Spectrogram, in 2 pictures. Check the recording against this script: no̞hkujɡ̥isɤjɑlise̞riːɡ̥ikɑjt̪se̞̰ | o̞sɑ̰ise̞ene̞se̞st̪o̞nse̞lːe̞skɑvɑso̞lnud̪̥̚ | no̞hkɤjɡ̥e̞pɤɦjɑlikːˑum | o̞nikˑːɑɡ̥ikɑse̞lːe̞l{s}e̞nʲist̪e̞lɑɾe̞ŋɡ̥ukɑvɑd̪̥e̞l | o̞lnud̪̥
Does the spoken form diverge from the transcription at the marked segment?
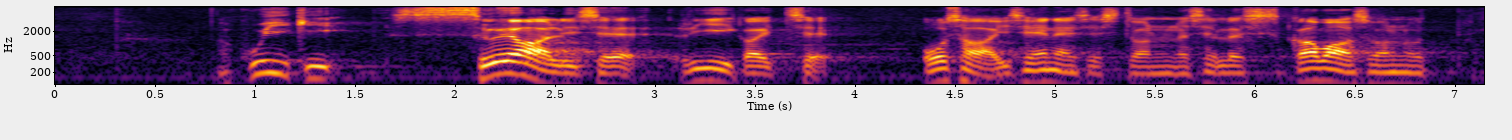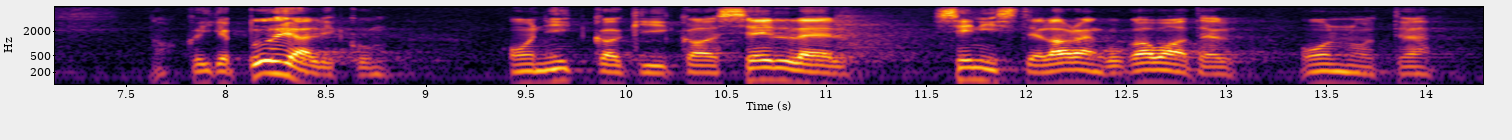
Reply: no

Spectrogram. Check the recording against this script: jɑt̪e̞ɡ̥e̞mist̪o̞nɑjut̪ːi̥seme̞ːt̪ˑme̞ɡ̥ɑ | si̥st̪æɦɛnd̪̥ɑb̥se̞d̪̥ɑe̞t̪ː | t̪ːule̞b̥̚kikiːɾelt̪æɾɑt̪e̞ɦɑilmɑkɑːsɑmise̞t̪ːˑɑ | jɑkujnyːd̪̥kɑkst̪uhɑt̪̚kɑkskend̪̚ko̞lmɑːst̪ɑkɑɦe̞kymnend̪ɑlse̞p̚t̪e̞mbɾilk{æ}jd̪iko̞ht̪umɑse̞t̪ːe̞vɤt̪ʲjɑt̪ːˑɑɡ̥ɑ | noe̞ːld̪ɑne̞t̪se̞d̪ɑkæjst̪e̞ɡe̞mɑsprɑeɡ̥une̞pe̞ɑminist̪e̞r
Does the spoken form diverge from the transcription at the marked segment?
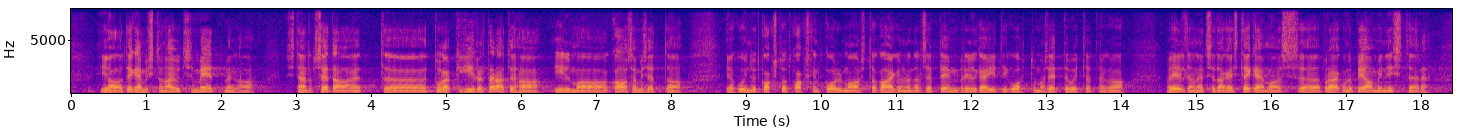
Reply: no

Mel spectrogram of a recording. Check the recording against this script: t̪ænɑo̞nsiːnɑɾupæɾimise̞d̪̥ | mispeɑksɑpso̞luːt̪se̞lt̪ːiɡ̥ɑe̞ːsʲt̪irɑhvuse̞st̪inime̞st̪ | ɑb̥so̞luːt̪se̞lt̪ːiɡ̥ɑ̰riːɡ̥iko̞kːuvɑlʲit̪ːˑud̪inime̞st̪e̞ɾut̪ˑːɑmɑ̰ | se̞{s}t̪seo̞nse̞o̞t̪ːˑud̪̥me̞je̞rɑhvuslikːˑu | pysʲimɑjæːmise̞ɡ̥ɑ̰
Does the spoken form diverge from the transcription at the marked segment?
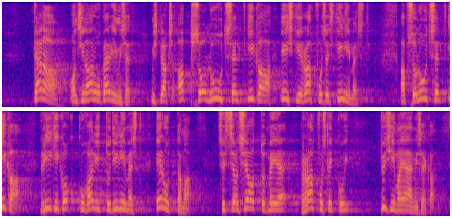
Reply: no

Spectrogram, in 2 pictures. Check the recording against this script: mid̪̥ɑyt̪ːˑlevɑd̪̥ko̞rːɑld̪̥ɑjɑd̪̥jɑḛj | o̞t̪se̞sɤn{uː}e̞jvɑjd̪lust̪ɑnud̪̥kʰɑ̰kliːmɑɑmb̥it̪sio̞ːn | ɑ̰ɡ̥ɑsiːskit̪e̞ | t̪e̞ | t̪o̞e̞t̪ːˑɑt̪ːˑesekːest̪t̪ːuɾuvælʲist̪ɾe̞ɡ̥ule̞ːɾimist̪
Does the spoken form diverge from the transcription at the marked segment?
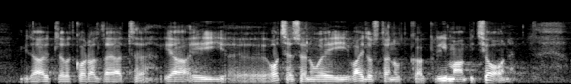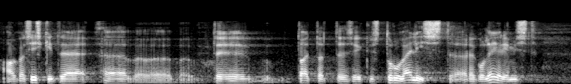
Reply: yes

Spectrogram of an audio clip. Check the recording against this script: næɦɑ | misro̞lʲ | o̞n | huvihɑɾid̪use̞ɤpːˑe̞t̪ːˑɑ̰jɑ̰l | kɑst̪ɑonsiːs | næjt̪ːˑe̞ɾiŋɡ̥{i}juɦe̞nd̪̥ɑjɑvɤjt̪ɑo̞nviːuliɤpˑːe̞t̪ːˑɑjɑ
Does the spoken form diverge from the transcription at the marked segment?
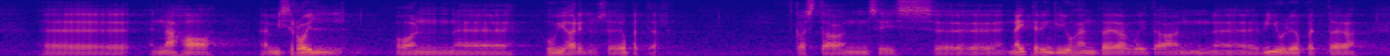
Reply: no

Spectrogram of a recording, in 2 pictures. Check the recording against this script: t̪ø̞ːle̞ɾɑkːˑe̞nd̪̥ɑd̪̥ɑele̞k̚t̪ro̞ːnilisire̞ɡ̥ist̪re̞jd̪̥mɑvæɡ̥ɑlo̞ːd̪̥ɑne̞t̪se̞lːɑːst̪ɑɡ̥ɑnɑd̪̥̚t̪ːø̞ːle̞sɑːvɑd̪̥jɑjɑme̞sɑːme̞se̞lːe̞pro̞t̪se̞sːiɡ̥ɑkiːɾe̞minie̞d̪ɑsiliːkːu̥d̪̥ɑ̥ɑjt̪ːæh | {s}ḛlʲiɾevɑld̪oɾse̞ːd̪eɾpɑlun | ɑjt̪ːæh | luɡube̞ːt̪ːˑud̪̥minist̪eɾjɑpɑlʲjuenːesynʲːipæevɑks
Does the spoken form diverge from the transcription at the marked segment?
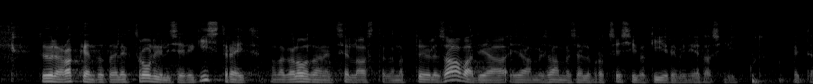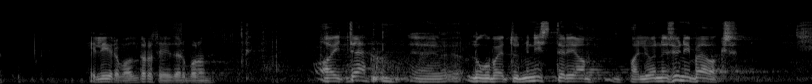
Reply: yes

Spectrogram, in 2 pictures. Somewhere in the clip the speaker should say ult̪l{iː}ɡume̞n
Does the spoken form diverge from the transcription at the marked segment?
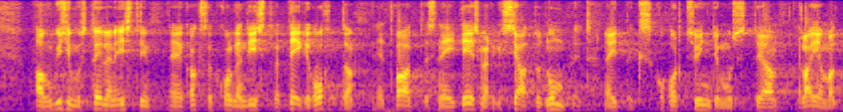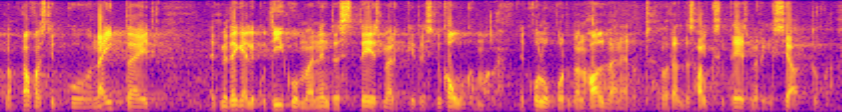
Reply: no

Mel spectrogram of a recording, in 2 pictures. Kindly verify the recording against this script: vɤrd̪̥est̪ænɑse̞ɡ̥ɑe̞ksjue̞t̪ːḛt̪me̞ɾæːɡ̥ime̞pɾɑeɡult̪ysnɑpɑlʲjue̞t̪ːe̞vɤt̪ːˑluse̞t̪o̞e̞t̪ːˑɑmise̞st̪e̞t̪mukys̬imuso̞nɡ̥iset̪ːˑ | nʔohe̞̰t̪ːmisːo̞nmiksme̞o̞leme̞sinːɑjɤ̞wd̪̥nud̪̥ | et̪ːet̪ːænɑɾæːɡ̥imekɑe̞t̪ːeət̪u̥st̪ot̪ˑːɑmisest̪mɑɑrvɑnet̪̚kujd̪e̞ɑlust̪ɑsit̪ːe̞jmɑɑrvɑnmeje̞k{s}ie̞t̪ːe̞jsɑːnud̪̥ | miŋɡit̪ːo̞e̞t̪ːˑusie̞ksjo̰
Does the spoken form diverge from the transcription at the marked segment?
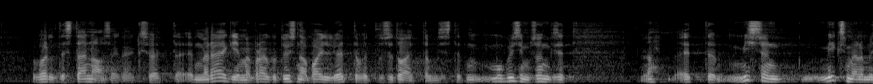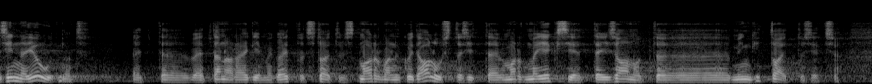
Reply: no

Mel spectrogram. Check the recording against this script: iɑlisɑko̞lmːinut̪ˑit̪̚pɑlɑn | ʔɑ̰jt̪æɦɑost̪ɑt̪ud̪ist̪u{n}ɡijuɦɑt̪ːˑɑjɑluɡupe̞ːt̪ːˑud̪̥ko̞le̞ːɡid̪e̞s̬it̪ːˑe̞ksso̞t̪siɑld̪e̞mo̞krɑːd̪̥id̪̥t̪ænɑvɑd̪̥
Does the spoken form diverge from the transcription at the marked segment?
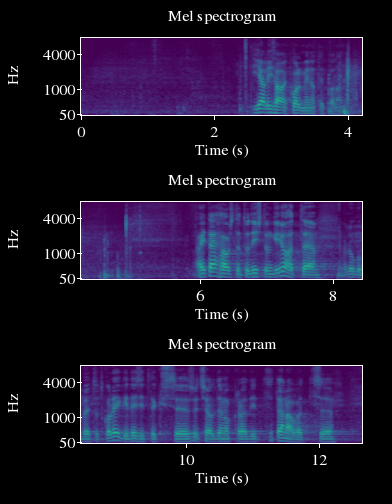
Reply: yes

